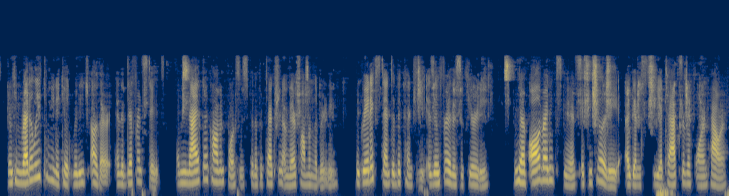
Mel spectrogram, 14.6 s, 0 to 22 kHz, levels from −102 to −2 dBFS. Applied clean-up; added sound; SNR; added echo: neural mask model DeepFilterNet 3.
